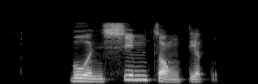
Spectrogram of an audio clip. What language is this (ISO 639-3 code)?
nan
